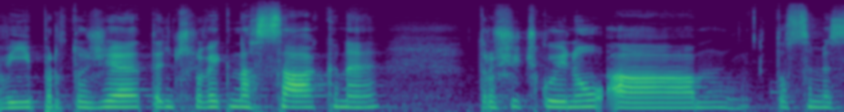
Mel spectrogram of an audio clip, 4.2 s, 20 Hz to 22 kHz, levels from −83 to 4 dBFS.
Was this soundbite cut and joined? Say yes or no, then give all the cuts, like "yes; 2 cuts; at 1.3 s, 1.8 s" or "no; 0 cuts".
yes; 1 cut; at 3.0 s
